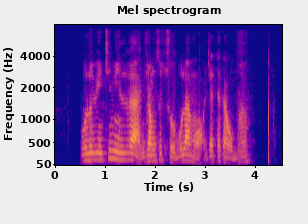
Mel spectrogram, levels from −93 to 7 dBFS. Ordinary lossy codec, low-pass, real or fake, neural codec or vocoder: AAC, 32 kbps; 7.2 kHz; fake; codec, 24 kHz, 6 kbps, HILCodec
